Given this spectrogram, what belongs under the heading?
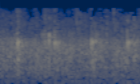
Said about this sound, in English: Give our singers a nice hand this morning as they come to sing.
